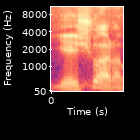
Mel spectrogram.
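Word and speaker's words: ישוע: 있는 뜻이 구원이요 히어 히브리어로 예수를 예슈아 하거든요 예슈아 뭐 들어봤는지 모르겠는데 예슈아 히브리어 발음으로는 그렇게 해요 근데이 단어 자체가 가지고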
